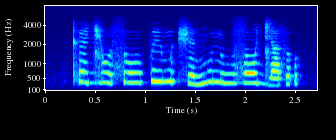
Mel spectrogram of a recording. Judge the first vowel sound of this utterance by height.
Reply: mid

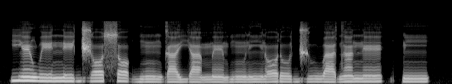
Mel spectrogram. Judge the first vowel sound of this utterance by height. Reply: mid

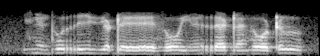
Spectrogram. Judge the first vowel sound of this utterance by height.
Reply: high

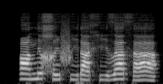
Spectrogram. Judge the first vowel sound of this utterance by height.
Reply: low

